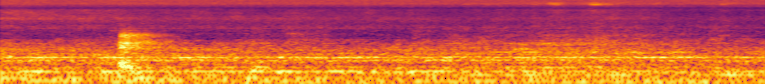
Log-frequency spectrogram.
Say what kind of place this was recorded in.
elevator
